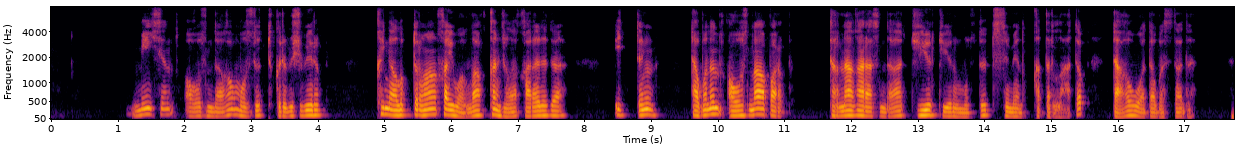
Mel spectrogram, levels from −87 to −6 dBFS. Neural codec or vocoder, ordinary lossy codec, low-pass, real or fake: codec, 16 kHz, 4 kbps, FunCodec, trained on LibriTTS, 50 frames a second; none; none; fake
